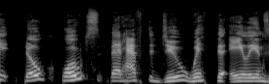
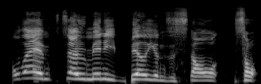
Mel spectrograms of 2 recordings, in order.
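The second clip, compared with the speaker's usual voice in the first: wobbly mock-British reading; attempted British accent; 2 semitones higher than usual. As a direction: have a stumbling go at a British accent. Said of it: "Hold on, pick an accent".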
